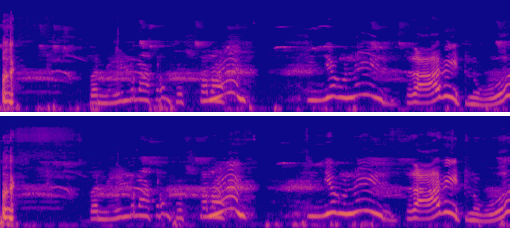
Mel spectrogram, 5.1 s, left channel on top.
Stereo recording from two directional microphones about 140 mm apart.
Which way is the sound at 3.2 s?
35° right (ahead or behind).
